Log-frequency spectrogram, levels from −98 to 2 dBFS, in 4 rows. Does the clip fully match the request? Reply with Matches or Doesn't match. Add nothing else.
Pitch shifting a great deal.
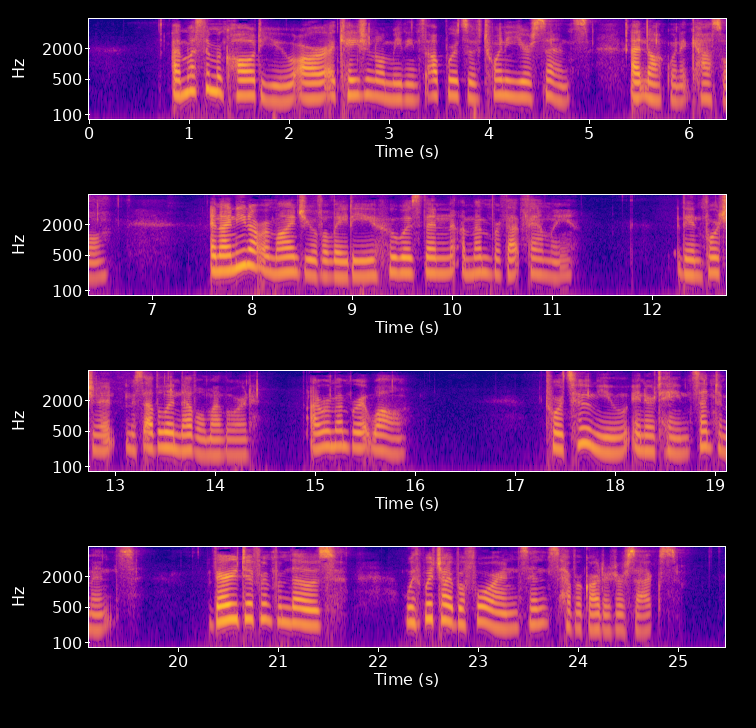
Doesn't match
